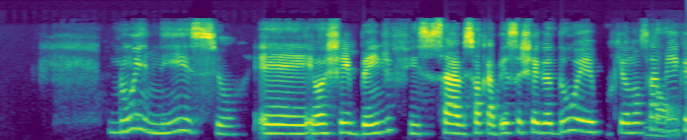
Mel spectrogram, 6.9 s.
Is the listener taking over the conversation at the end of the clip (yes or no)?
no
